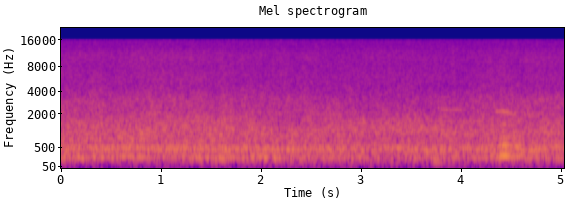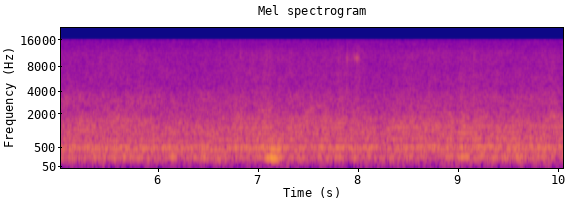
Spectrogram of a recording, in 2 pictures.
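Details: Many bees buzzing steadily together, a dense continuous drone with layered hum bands and a few brief louder passes as single bees fly close; no other sounds stand out.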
